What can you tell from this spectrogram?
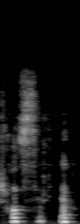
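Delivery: real amused laugh through the words. Real, not acted. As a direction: laugh while admitting you have no idea. Laughs at own confused guess.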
